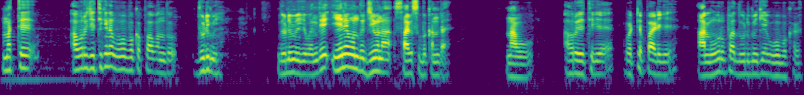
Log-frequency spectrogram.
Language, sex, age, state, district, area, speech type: Kannada, male, 30-45, Karnataka, Koppal, rural, spontaneous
